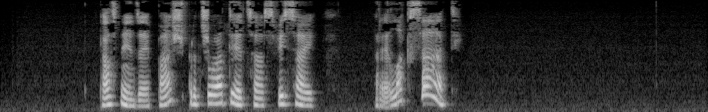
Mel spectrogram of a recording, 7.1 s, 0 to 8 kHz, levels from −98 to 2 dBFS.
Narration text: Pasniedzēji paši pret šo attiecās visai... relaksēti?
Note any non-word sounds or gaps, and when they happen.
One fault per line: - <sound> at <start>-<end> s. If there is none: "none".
none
